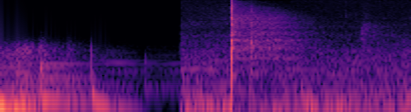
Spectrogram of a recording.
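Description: Electronic intro music with a kick-drum beat about twice a second, dying away before a second in. A single sharp click about a second in, then a low steady room hum.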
